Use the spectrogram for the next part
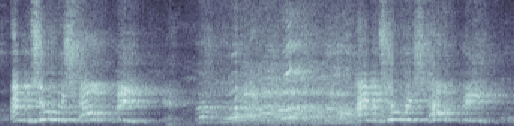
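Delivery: put-on very high squawking old lady; Missus Goldfarb. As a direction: screech a plea like a parrot. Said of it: "Then Missus Goldfarb".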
